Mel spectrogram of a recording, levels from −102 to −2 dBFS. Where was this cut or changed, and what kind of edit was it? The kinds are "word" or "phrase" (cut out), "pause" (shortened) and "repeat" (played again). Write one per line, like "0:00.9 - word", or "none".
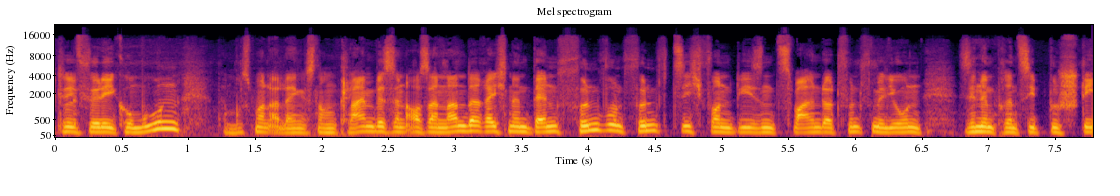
none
